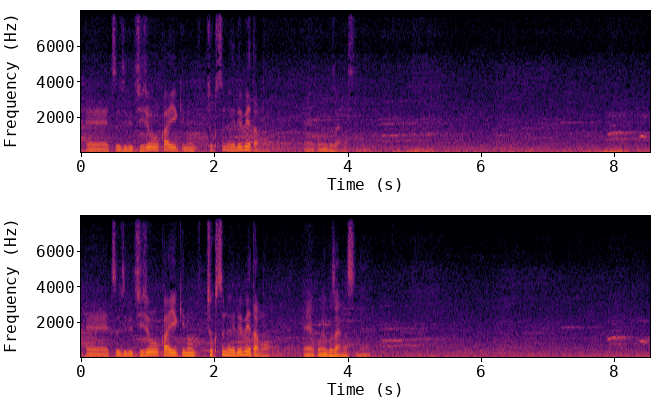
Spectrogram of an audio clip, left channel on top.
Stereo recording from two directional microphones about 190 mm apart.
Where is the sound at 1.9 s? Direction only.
30° right (ahead or behind).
